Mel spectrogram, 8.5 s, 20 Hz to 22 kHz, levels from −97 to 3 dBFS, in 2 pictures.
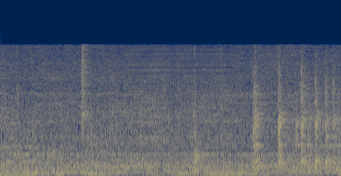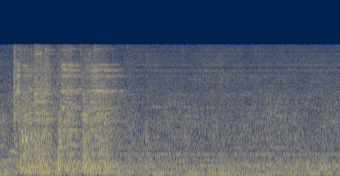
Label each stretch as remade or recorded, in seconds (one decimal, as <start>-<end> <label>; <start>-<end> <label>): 0.0-1.6 recorded; 1.6-2.9 remade; 2.9-5.9 recorded; 5.9-8.5 remade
